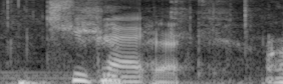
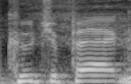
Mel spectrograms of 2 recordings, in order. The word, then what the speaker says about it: Chupek: How do you say your last name? Chupek. Okay, that's There we go. What was the... well. Chupek, Chupek. I think I always started saying Kuchapek.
